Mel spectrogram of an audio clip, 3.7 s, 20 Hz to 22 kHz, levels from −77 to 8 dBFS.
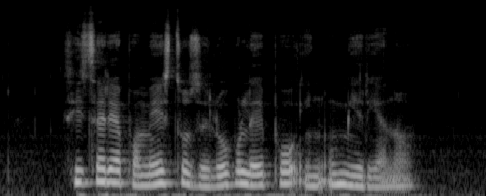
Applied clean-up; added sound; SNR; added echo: none; none; none; none.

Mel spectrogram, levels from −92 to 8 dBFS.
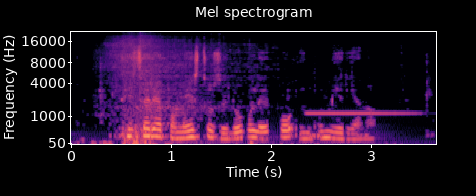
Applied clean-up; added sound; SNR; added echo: classical method spectral subtraction.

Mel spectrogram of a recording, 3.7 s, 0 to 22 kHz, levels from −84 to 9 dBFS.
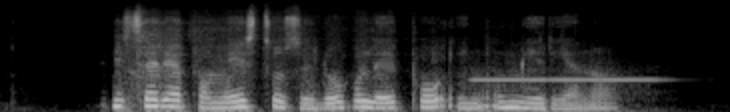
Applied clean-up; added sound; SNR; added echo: neural mask model RNNoise.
